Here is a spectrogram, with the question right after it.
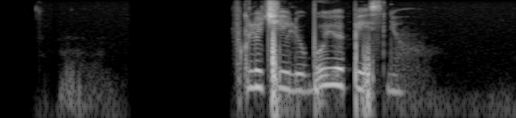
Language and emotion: Russian, neutral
